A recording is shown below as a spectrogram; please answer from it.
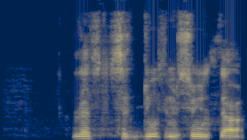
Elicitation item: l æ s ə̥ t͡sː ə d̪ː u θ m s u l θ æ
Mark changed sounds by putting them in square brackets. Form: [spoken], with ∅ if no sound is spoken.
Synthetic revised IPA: l æ [θ] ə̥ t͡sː ə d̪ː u θ m s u l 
